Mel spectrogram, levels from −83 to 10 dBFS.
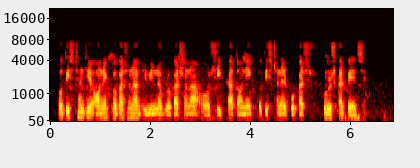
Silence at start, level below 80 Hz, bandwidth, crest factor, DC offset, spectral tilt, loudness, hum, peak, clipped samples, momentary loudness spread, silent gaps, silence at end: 0.15 s; -58 dBFS; 7.6 kHz; 18 dB; under 0.1%; -5.5 dB/octave; -20 LUFS; none; -2 dBFS; under 0.1%; 6 LU; none; 0.6 s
